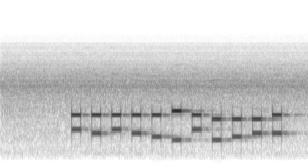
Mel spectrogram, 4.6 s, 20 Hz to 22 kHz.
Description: DTMF, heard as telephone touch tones, dialled by machine, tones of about 140 ms, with room echo. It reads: 08085301478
